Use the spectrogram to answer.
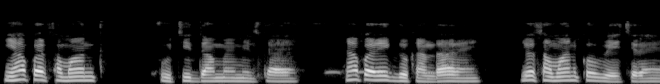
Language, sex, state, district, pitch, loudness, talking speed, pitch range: Hindi, male, Bihar, Lakhisarai, 170 Hz, -16 LUFS, 190 wpm, 145-195 Hz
